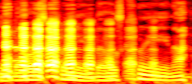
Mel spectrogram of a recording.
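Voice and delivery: repeating it through laughter; laughing. Real, not acted. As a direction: giggle while saying it.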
